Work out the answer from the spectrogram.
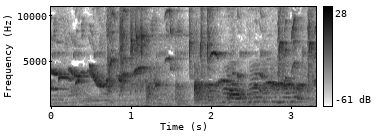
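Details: A captive Orange-headed thrush in intense nonstop song: a loud, rapid stream of varied high notes, sweet whistles mixed with scratchy, squeaky phrases and sudden slurred rises.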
